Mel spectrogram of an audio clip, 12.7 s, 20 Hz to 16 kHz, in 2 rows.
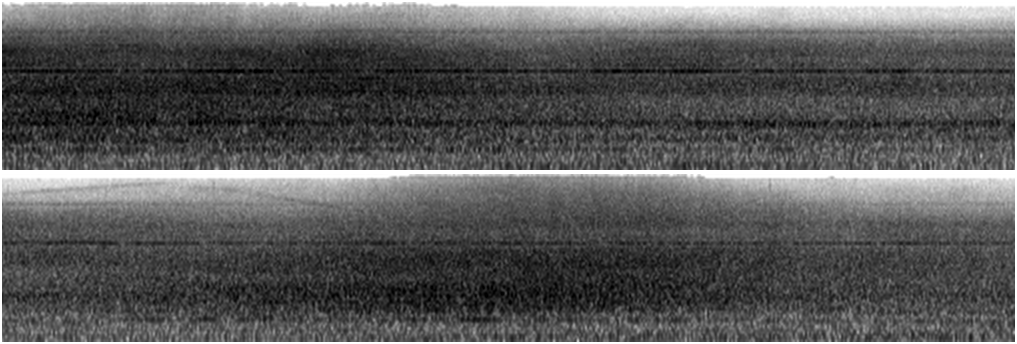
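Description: Boeing 747-400F freighter's four jet engines running at low power as the aircraft rolls along the runway after landing: a steady rush of noise with a high whine held at one pitch.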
